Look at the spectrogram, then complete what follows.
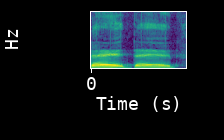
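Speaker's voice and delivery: normal talking voice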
